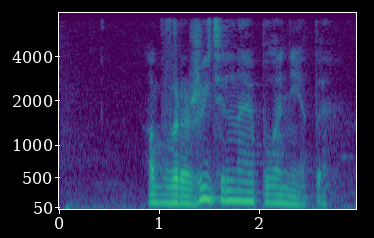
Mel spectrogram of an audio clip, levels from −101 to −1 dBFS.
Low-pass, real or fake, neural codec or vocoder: 7.2 kHz; real; none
